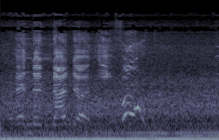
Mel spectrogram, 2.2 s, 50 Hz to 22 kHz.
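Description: Steady low drone of a 2003 Mitsubishi Lancer Evolution's turbocharged 2.0 L four-cylinder (4G63) rolling at low speed, heard from inside the cabin, with brief snatches of voices over it.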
